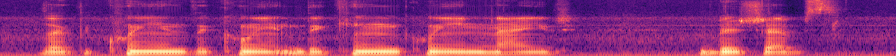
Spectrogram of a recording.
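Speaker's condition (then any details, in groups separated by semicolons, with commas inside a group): Traumatic brain injury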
